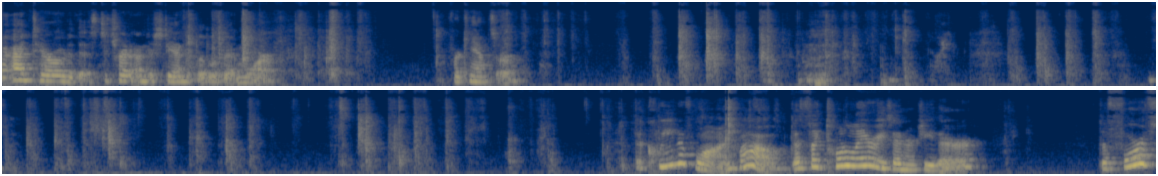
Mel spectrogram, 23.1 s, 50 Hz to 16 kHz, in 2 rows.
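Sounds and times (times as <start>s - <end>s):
cards being shuffled: 1.4s - 19.4s.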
